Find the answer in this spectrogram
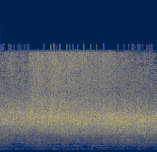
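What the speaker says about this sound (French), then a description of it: "Je mets tout de suite un peu de beurre. Un peu de beurre Lily." Haitian Lily yellow butter sizzles steadily in a hot pan, a close, even hiss that holds at the same loudness throughout with no talking.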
